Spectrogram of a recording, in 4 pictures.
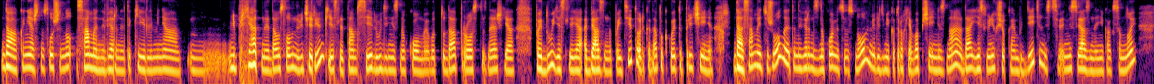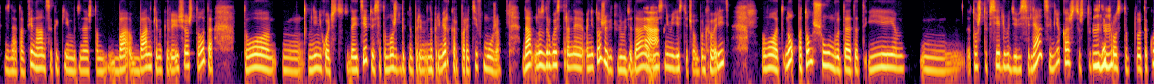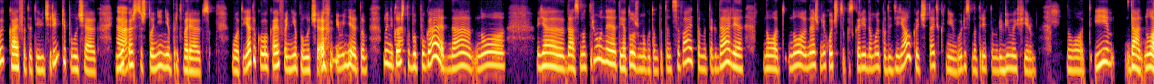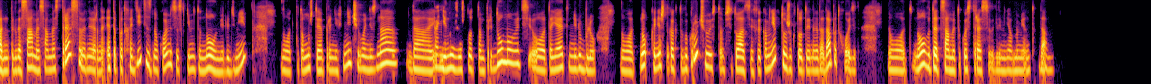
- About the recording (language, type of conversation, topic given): Russian, advice, Как справиться с чувством одиночества и изоляции на мероприятиях?
- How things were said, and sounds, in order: chuckle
